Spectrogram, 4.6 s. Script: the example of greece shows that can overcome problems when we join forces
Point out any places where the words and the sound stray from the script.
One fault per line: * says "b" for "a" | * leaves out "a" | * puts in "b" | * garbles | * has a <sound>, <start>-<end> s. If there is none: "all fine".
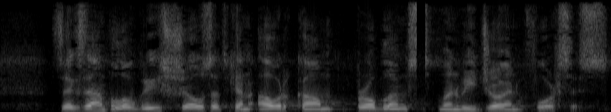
* has a dropout, 3.1-3.2 s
